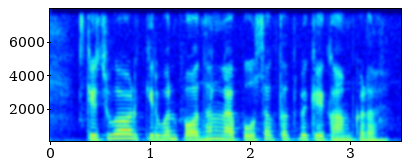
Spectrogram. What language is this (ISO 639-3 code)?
mag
